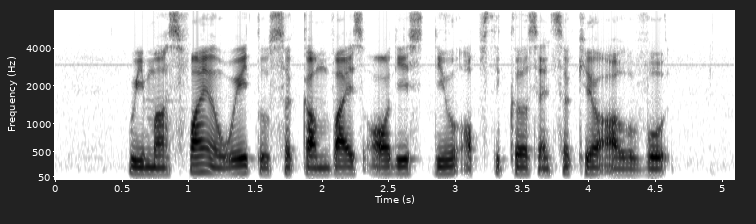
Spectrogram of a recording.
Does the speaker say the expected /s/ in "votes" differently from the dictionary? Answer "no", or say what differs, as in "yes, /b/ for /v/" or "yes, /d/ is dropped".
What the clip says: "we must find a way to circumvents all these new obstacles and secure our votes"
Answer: yes, /s/ is dropped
